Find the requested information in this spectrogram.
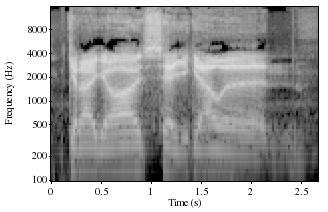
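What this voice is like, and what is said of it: Exaggerated Australian accent. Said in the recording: “the amazingly Australian ... You don't have to put on a fake accent.”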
